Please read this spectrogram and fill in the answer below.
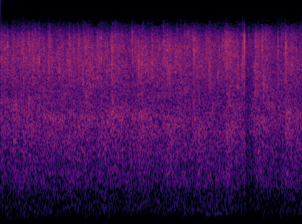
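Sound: round of applause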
